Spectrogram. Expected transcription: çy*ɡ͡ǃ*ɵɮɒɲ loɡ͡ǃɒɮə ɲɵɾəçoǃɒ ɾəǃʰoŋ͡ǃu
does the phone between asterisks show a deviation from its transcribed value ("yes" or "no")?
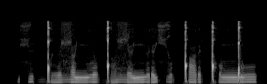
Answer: no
